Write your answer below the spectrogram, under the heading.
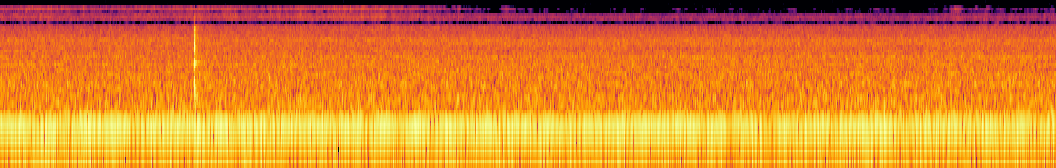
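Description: Steady low machine hum with an even hiss, and one faint click about two seconds in.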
